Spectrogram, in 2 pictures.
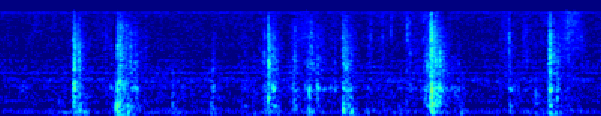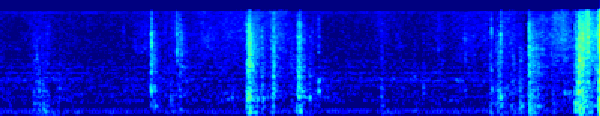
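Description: Plastic VHS tape cases being shifted and knocked against each other: a scatter of light clicks and knocks. Near the end comes a much louder knock as a tape falls.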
